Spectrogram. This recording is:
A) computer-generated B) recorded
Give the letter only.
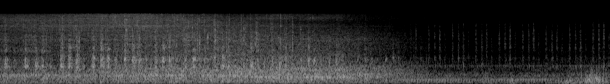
B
